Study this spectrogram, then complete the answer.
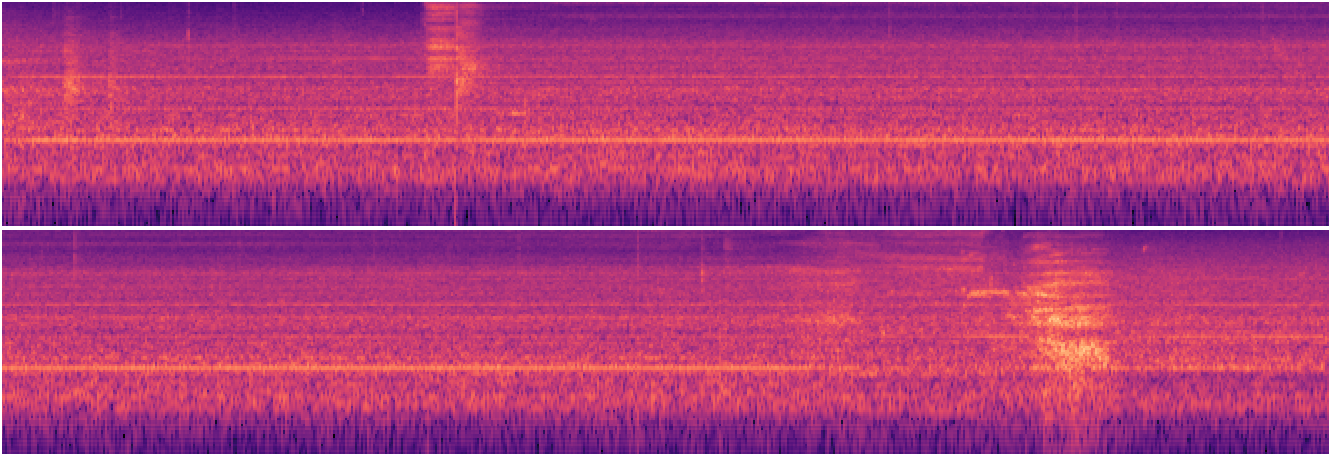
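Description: TIG welding a steel flag base: a steady, close electric hum and hiss holding unbroken for the full stretch, with a brief scraping sound near the end.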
